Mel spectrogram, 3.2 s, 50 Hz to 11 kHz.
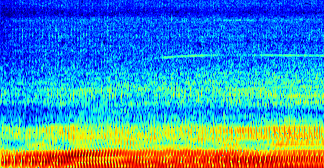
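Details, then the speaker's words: Pulsar GD400BN dual-fuel inverter generator on propane with second heat gun added, about 3000 W load: loud, steady, even drone holding one pitch, no hunting or misfire; normal running under heavy load. "definitely gets pretty loud hopefully you can hear you can hear them now"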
